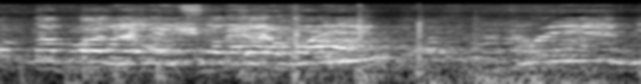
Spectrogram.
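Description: Several people talking at once: general party chatter.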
